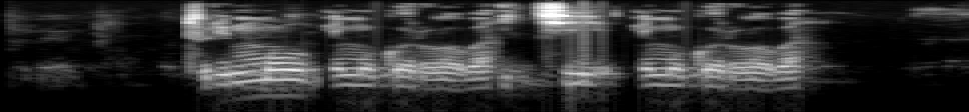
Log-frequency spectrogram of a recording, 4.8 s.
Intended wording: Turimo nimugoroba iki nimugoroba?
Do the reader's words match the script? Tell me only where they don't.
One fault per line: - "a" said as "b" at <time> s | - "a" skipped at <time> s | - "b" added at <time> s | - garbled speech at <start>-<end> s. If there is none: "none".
none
